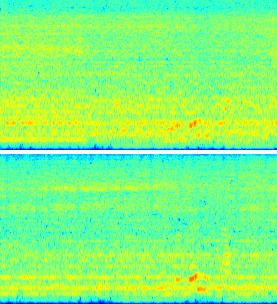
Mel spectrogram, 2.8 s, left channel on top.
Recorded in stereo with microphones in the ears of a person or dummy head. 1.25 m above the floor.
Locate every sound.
1.6 s a woman speaking: 65° right (ahead or behind), 1.4 m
